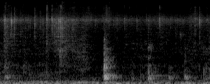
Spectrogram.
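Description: Egg fried rice is stirred in a hot pan, giving a quiet, steady sizzle with a few soft scraping strokes and one sharper clink of the utensil against the pan.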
